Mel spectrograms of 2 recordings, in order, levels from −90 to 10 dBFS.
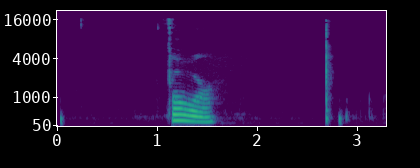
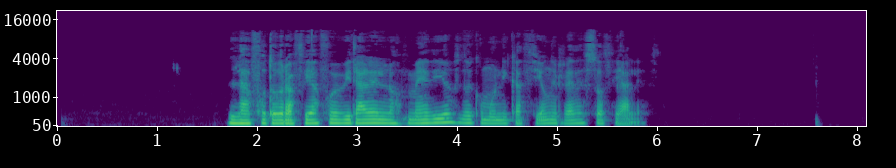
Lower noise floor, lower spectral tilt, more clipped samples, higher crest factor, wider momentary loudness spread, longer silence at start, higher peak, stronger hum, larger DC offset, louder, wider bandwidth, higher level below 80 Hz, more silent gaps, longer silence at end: second, -85 dBFS vs -89 dBFS; second, -6 dB/octave vs -8.5 dB/octave; neither; about the same, 22 dB vs 22 dB; first, 17 LU vs 9 LU; second, 1.1 s vs 1.7 s; second, -10 dBFS vs -2 dBFS; neither; neither; second, -29 LUFS vs -22 LUFS; first, 16.5 kHz vs 10.5 kHz; second, -80 dBFS vs -52 dBFS; neither; second, 0.6 s vs 2.25 s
